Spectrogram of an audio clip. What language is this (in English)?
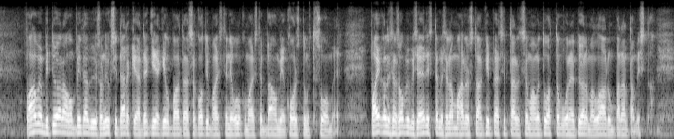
Finnish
